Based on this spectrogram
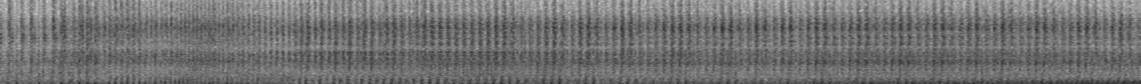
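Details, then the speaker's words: Yamaha Jupiter MX at idle: fast light ticking over steady beat, persisting after rocker arms were replaced. "kawan-kawan jadi seperti ituah suara ngitik yang terjadi pada motor Jaha jupitar MX ini"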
